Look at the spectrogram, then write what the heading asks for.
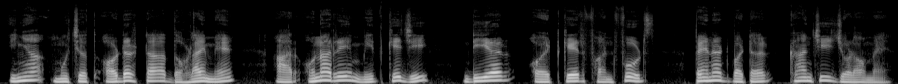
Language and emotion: Santali, neutral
